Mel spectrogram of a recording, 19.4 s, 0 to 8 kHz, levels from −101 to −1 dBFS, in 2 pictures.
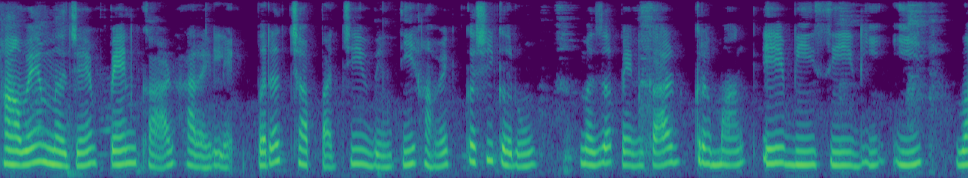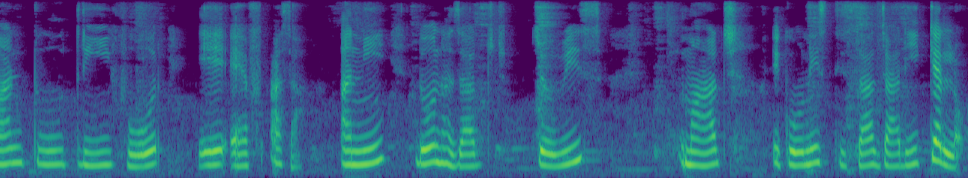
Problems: none marked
